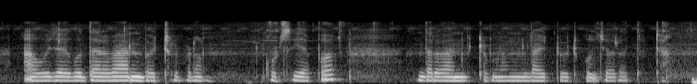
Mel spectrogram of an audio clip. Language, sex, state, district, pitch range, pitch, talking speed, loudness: Hindi, female, Uttar Pradesh, Ghazipur, 175-185 Hz, 180 Hz, 130 wpm, -18 LUFS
